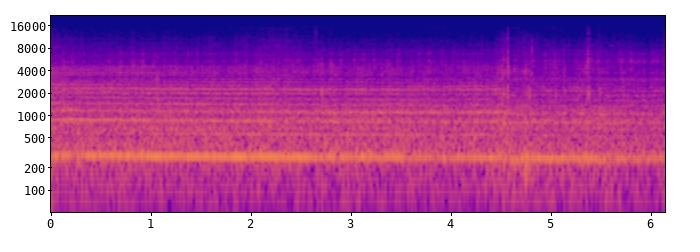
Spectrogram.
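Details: KBO Breeze e-bike hub motor, throttle only at full throttle climbing a steep hill: steady high whine over ride noise while climbing; hub motor whining and straining under load.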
